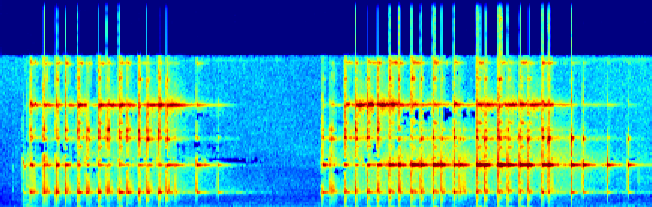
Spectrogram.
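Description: A doorbell at the front door of a home rings in two bursts of rapid, buzzing metallic strikes, each lasting about two seconds with a short pause between. The tone is bright and high, fairly loud, and there is no talking.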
